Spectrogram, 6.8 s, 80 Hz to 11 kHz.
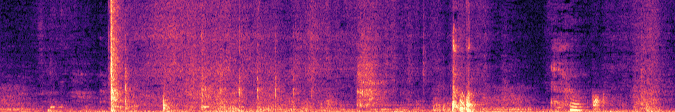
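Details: Hiccups in a 30-day-old newborn baby: several brief, sharp little catches with soft breathing between them in a quiet room.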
